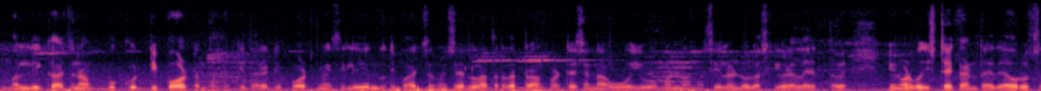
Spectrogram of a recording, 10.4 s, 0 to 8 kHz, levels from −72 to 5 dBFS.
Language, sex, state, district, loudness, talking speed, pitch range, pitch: Kannada, male, Karnataka, Gulbarga, -22 LUFS, 155 wpm, 110-125 Hz, 115 Hz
